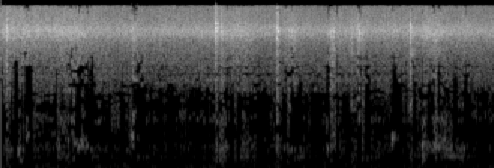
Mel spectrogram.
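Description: Chopped onion, spice and tomato masala sizzling steadily in hot oil in a nonstick pot. A spatula is stirring it, with several sharp clicks and scrapes against the pot.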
